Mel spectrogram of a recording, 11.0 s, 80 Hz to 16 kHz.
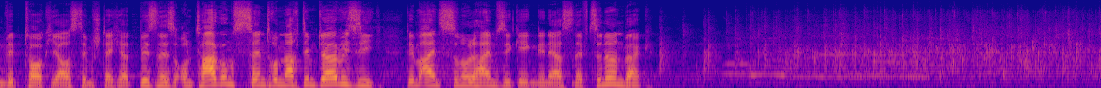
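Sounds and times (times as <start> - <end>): audience applauding: 6.6 - 11.0.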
